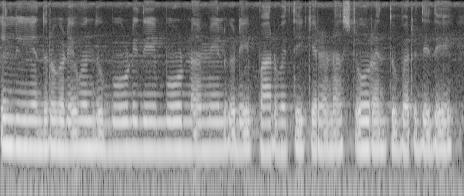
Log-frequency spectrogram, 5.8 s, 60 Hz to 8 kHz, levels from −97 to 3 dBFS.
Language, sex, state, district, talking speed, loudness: Kannada, female, Karnataka, Bidar, 135 wpm, -14 LUFS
